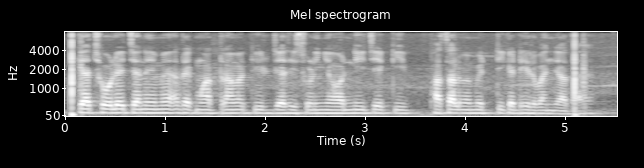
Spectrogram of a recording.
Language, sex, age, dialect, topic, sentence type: Hindi, male, 18-24, Awadhi Bundeli, agriculture, question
